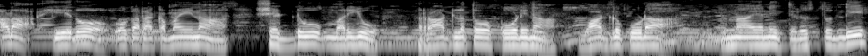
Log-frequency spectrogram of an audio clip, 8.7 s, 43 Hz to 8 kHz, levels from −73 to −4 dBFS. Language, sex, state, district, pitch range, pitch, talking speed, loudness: Telugu, male, Andhra Pradesh, Sri Satya Sai, 120-125 Hz, 125 Hz, 90 wpm, -15 LUFS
